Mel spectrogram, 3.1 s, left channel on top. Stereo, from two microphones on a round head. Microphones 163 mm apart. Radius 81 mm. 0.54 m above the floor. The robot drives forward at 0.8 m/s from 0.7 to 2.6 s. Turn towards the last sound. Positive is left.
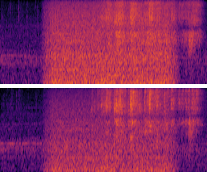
turn(degrees=-15)  # may be behind; listen again after turning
